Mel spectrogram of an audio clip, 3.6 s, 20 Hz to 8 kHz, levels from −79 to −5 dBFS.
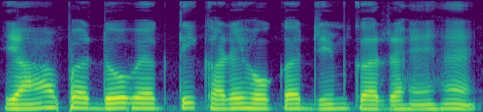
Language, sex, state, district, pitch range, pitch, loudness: Hindi, male, Jharkhand, Ranchi, 120-135 Hz, 125 Hz, -15 LUFS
